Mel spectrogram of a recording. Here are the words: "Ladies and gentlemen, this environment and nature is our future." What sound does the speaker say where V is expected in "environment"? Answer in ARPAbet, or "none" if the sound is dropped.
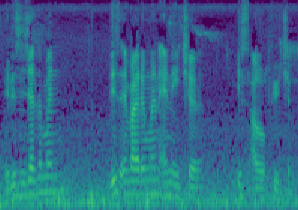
V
